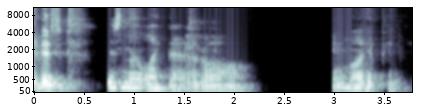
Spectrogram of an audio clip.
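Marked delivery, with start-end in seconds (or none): none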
